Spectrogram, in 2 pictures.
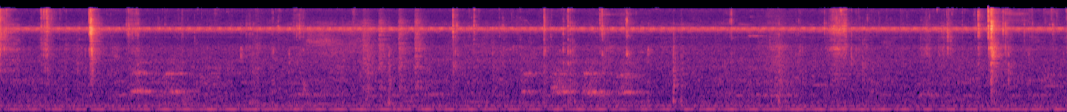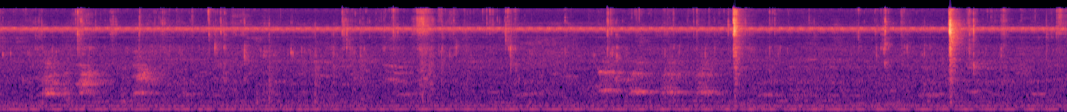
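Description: Close-up chewing and lip-smacking of someone eating roasted chicken by hand, gnawing meat off the pieces, with a few sharp clicks. A steady low hum runs underneath.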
